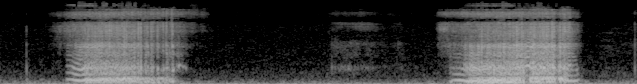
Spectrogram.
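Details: Sleeping cat An snores loudly, a habit of hers since long ago; two harsh, noisy snore breaths roughly two and a half seconds apart, with a softer breath in the gap.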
